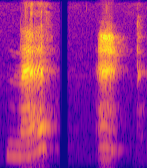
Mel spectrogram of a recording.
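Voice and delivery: "नर, एंट" said slowly and apart; slow, syllable by syllable. Shown as a demonstration. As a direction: draw out each syllable. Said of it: "pronounce करें आईटी".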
